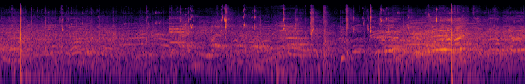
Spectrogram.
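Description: Live basketball game sound in a gym: crowd chatter and shouting, sneakers squeaking on the hardwood, and the ball hitting the floor with a sharp thud about half a second in. The crowd swells into a cheer over the last few seconds, peaking with another sharp knock near the end.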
